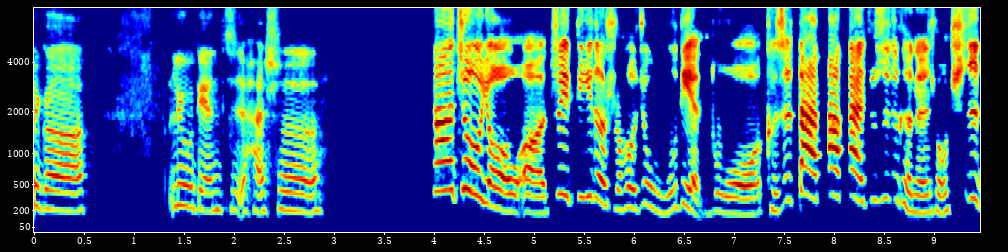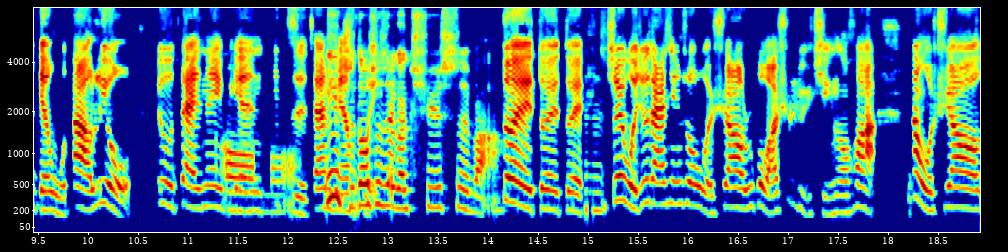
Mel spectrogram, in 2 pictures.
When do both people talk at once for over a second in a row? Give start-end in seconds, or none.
11.3-12.9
